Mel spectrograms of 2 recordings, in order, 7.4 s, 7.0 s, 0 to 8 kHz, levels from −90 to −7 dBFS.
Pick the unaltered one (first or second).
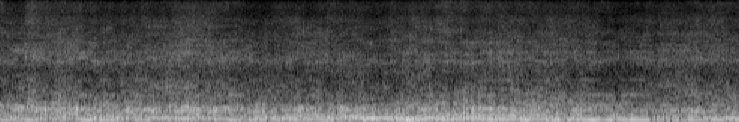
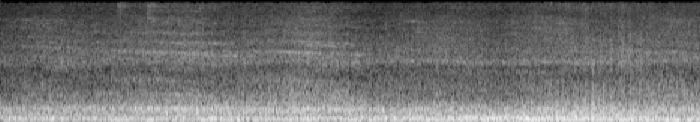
second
